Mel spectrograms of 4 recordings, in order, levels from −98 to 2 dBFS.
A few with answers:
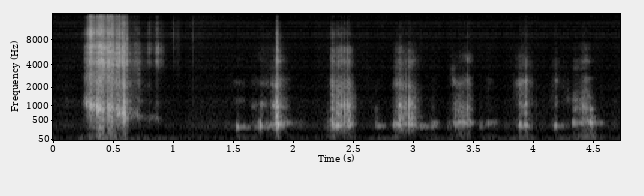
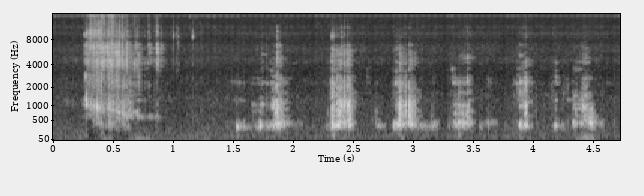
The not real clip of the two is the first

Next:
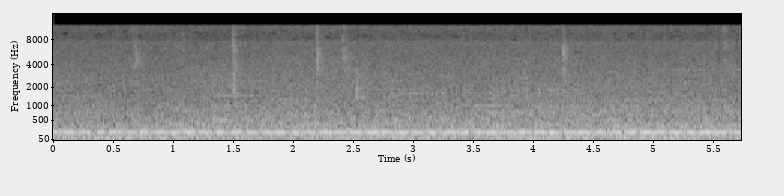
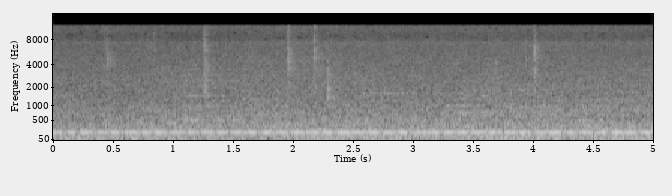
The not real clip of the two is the first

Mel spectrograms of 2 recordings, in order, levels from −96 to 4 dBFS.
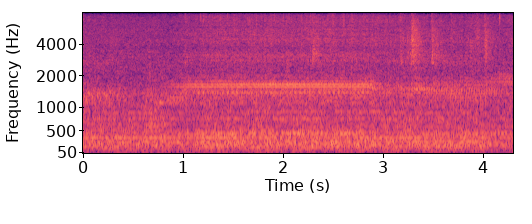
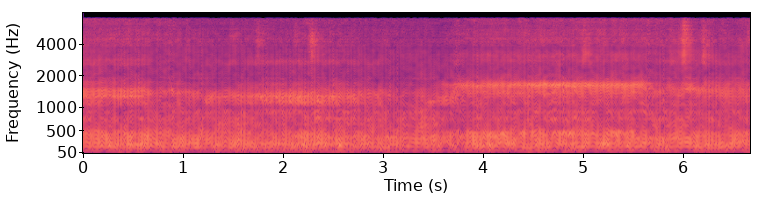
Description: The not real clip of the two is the second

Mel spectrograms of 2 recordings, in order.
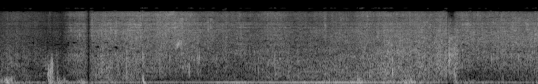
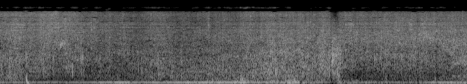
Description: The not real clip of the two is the second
